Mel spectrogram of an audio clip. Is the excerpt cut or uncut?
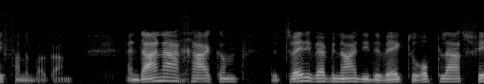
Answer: uncut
